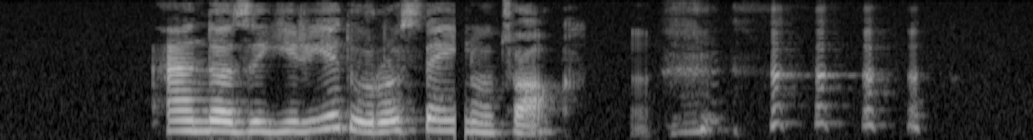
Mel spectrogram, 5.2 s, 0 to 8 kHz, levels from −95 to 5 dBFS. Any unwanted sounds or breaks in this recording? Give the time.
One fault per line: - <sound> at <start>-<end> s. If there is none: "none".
- dropout at 2.3-2.3 s
- laugh at 3.2-4.7 s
